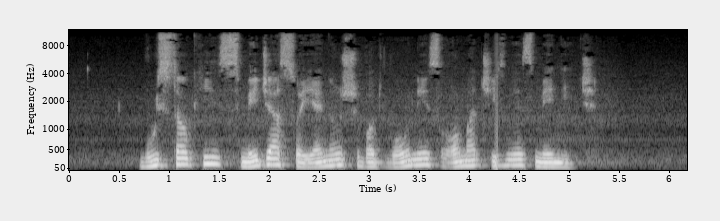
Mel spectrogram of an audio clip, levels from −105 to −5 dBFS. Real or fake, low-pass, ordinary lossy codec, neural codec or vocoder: real; 10.8 kHz; MP3, 64 kbps; none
